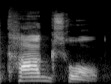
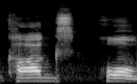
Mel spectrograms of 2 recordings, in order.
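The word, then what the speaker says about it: Cogshall: little corner there's a cogs hall which nobody pronounces correctly everybody calls the show but it actually comes from cogs hall which is like a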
